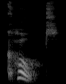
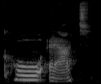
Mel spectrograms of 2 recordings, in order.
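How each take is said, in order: First: Said in the usual way. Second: Co-at split into "co" and "at"; two separate vowels. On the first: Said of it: "This makes a O sound". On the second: Shown as a demonstration. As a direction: say co-at slowly as two syllables. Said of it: "It's not co-at".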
